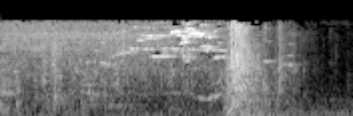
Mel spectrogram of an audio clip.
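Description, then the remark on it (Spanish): A bus door slides open with a hissing rush of air that peaks into a brief thud, heard once with no voices, then the sound fades out. “Abra la puerta.”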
